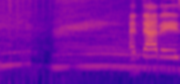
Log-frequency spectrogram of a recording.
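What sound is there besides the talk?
rally car passing on the Curragh stage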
